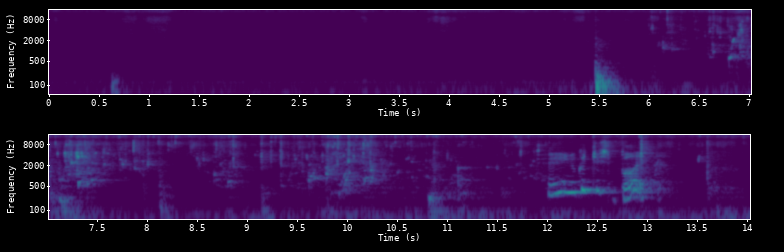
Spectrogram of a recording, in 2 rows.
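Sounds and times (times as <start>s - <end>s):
dull thump: 5.4s - 5.9s
water sloshing in a bathtub: 5.5s - 14.0s.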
